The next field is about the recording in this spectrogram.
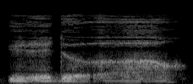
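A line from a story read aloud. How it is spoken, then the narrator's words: Hoarse voice. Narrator (French): répondit Hagrid d'une voix rauque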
